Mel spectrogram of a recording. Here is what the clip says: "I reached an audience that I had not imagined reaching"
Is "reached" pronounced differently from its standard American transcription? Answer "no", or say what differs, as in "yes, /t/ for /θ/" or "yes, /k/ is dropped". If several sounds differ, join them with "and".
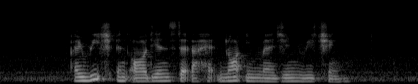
yes, /t/ is dropped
